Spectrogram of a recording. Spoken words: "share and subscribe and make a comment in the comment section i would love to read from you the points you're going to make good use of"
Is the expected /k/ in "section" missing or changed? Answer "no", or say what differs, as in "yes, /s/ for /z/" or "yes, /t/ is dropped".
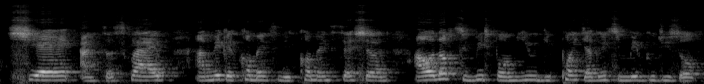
yes, /k/ is dropped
